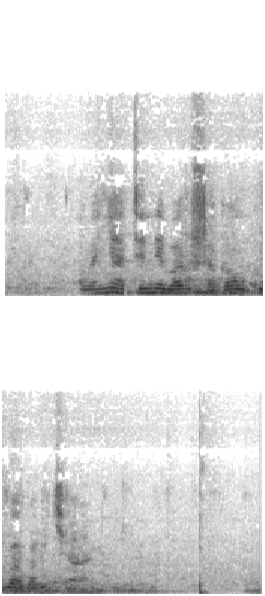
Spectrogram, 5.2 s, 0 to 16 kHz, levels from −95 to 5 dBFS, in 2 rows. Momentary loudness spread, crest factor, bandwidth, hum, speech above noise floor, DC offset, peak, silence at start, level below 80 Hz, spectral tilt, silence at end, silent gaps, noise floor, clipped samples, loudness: 20 LU; 16 dB; 11 kHz; none; 25 dB; under 0.1%; -6 dBFS; 0.05 s; -58 dBFS; -5.5 dB/octave; 0 s; none; -46 dBFS; under 0.1%; -21 LUFS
